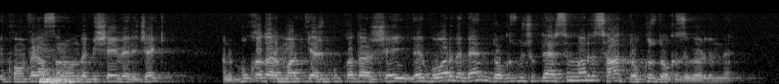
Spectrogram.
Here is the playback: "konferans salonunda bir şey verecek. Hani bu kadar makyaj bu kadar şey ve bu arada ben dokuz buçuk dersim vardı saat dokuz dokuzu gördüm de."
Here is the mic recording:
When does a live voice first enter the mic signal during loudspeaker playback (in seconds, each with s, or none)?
0.4 s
